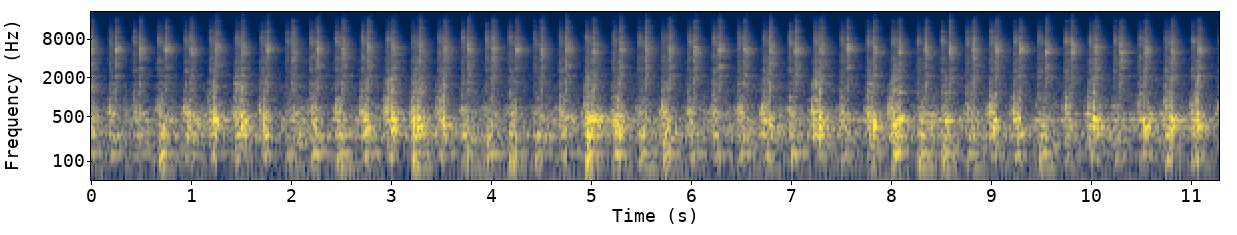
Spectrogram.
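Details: Kenmore 90 Series top-load washer, model 110.26902691, in rinse cycle, also run unloaded: sharp steady clicking about four times a second while room lights blink; washes fine, no broken or loose parts found.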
